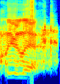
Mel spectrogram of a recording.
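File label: "clear left", English; Messages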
